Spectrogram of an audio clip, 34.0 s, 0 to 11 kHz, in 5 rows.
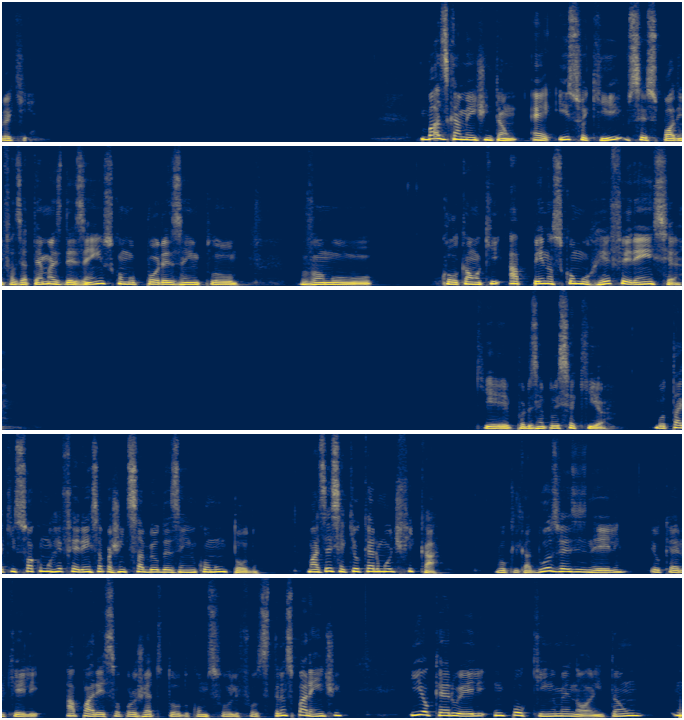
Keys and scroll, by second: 14.7 Escape, 17.3 Escape, 20.8 Escape.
